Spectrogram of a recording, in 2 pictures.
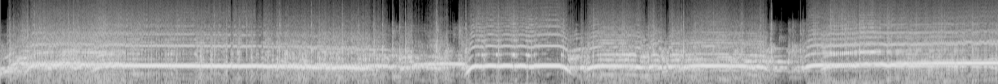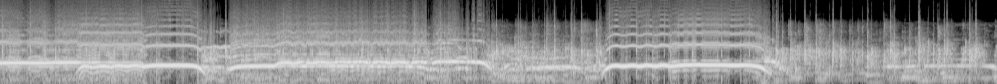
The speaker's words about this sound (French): On applaudit deux fois plus fort, mesdames, messieurs, on va applaudir deux fois plus fort,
